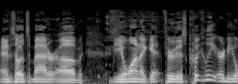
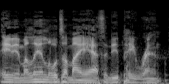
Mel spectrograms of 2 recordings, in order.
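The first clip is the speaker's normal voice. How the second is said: throaty put-on voice, lower and quieter; 4 semitones lower, 6 dB quieter than usual. Voicing a purchased character asking for more money: put-on character voice, hard on the throat. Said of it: "I gotta stop doing that voice".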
